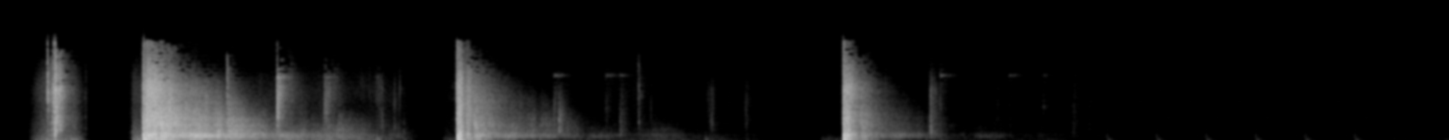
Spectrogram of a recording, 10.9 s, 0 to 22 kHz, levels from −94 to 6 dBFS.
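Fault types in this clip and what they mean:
System hang loop: a frozen system left the hardware replaying one buffer, so a 0.37 s slice stutters five times from 8.55 to 10.40 s.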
